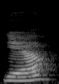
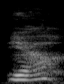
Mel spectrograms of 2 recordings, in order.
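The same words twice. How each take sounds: First: Imitated child settling, still high; a slightly steadier mock-tearful answer; calming down. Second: Put-on high, whimpered child's answer; mock tearful. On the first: Daughter calming down as dad questions her, less tearful. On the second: Still-upset daughter answering dad, high mock-tearful. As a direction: imitate a still-crying kid, pitched way up. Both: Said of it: "and now she's calming down".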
